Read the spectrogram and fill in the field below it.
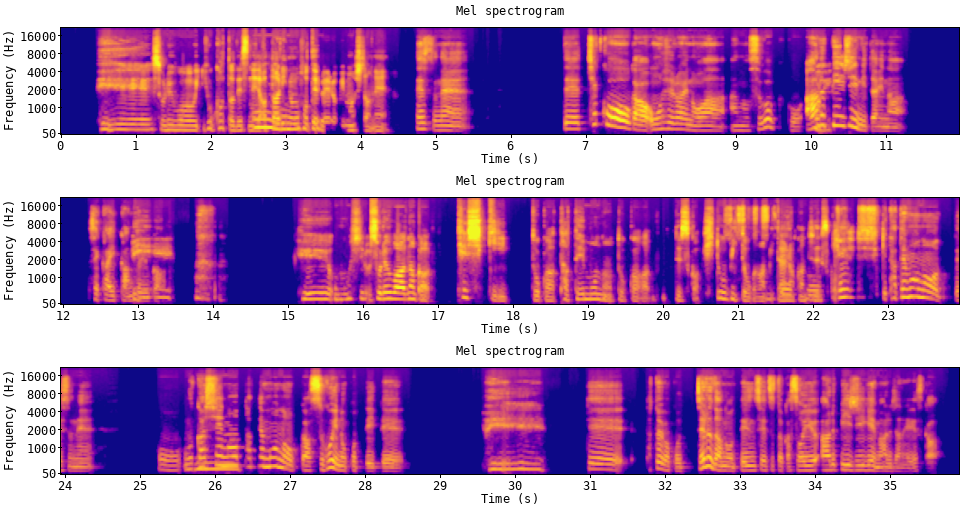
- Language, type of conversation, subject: Japanese, podcast, 一番忘れられない旅行の話を聞かせてもらえますか？
- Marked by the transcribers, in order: chuckle; tapping; other background noise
